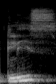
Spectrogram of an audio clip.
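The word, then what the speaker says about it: κλείς: Clis es una capa, una lambda y el diptongo que estamos estudiando, clis, que significa llave.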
